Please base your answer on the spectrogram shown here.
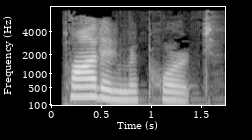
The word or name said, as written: plowden report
